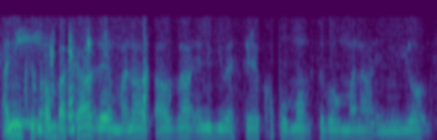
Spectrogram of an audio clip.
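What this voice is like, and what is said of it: UK accent. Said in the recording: “UK in the building... I love your accent... Very sexy.”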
